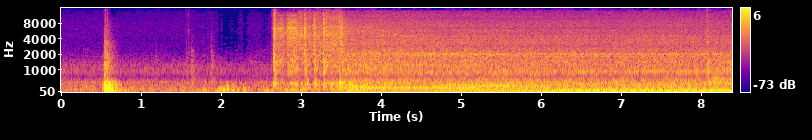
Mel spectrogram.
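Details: 2014 Chevy Equinox 2.4L that stalled on take-off with code P0011, after new spark plugs: door thump and handling noise, then it starts quickly and settles into a smooth, even idle with no misses.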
